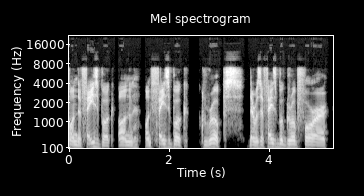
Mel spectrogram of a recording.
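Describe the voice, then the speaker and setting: A man in his thirties from Poland, a guest in a casual interview, relaxed and repeating his words with light laughs. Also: fairly low pitch, smooth, no room sound, highs cut off. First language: Polish.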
